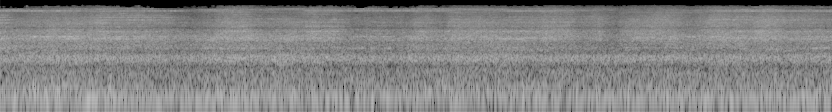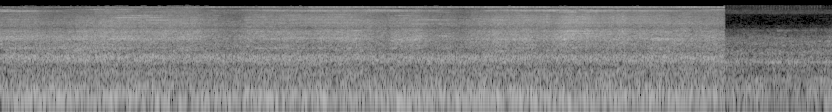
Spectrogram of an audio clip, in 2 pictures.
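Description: Long freight train of loaded hopper wagons rolling across a steel girder viaduct: a steady, heavy rumble with diesel engine drone in it. About a second before the end the sound drops and turns duller, losing its high rattle.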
